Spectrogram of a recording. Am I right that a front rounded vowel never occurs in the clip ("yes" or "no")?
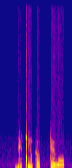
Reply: no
